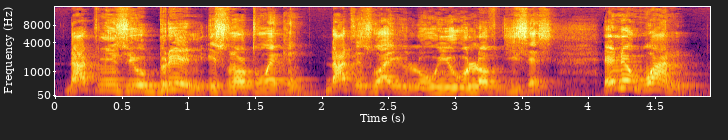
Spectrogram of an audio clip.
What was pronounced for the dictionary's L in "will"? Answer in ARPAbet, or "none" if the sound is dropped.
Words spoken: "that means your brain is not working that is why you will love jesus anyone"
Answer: W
